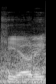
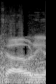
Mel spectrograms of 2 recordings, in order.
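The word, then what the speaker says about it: Kioti: of these coyote tractors kyoto coyote i heard it pronounced a couple of different ways but this is the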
